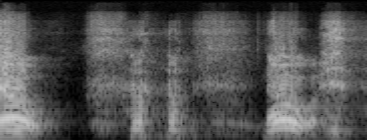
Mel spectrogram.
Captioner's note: laughs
